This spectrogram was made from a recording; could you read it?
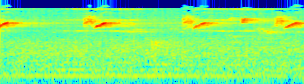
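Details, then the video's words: Olive-backed sunbird, also called yellow-bellied sunbird, singing while sipping nectar: thin high upslurred notes, each preceded by a soft buzzy burst, repeated roughly every second over a steady low hum. "Yellow bellied sunbird (Cinnyris jugularis) singing and sipping nectar"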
